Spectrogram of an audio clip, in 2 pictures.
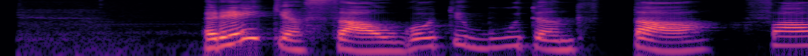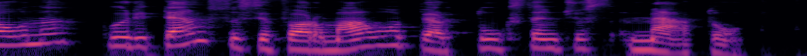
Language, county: Lithuanian, Vilnius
